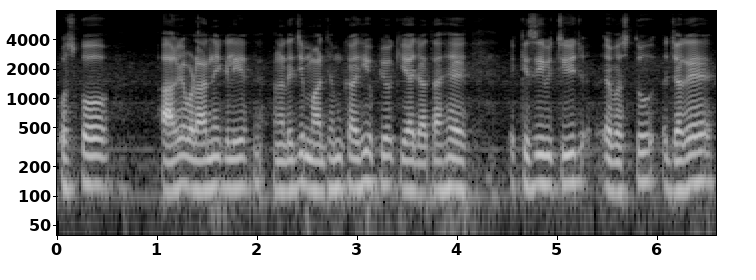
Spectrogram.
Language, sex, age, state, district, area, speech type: Hindi, male, 45-60, Rajasthan, Jaipur, urban, spontaneous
